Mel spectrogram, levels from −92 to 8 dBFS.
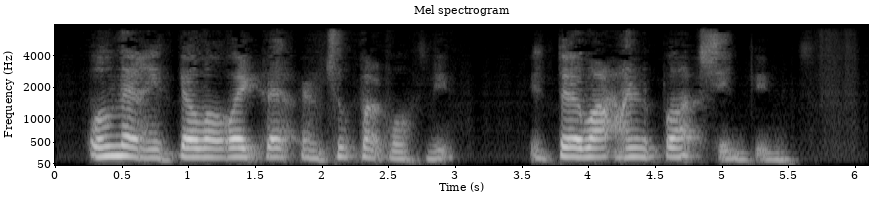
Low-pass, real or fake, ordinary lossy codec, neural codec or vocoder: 7.2 kHz; fake; MP3, 32 kbps; codec, 16 kHz, 0.5 kbps, FreqCodec, larger model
